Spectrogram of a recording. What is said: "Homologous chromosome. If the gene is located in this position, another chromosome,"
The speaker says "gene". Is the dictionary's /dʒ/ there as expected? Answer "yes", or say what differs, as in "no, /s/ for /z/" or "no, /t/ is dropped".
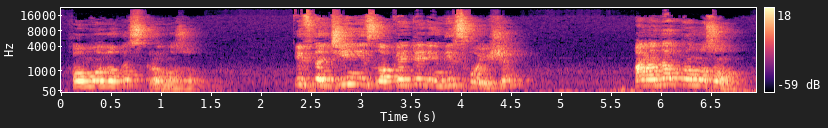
no, /tʃ/ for /dʒ/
